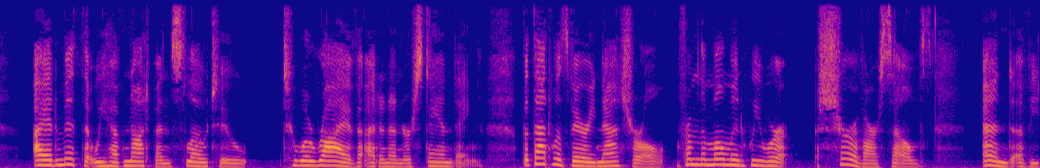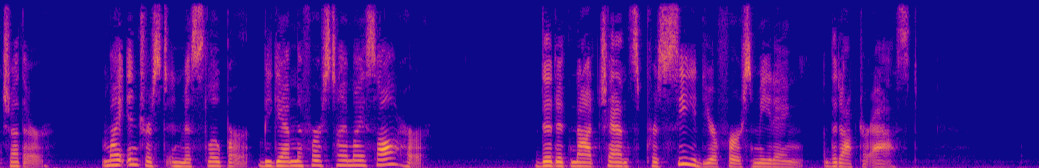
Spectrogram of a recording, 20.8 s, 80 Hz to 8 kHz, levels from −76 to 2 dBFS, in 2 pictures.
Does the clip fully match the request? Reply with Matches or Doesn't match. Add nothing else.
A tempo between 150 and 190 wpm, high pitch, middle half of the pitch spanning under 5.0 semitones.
Matches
